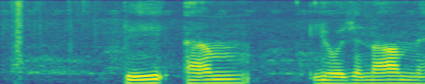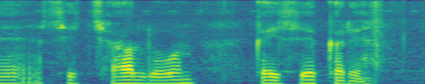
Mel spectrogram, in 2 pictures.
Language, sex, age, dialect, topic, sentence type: Magahi, male, 18-24, Southern, banking, question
